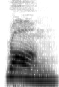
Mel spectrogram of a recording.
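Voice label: "wrong", American English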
